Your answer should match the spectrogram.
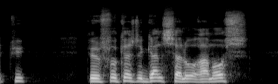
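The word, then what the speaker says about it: Gonçalo Ramos: que le flocage de Ganchal Ramosche. Là je l'ai dit à la portugaise, c'est comme ça qu'il faut le prononcer.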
